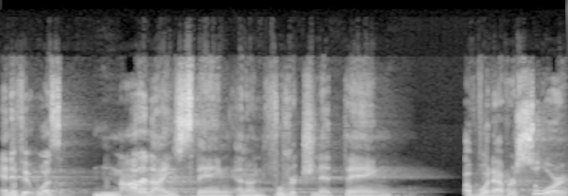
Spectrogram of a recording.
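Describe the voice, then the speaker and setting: The speaker talks at a fairly slow pace with ordinary pitch variation and audible room echo. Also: woman. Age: 60s. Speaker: counselor / mental health professional. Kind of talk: lecture. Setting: video call. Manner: conversational, with fillers.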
